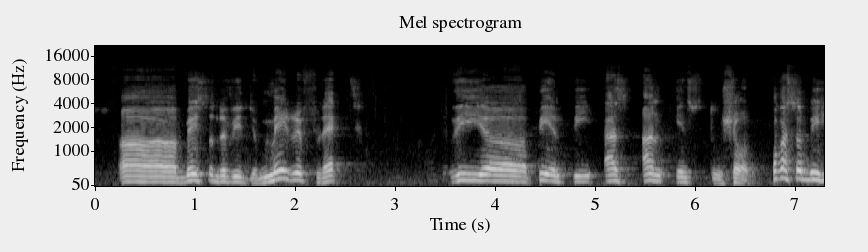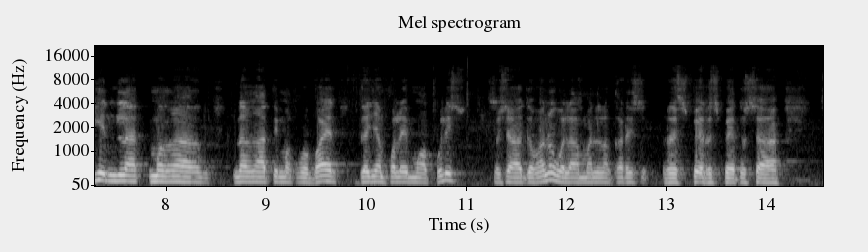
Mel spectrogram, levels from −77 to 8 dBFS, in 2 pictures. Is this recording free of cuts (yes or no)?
yes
